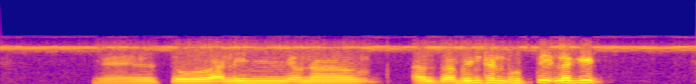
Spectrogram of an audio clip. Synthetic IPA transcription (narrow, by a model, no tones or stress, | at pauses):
t̪ɔaliɲɔna | alpabinʈʰanbʱut̪ːit̪̚ˀləɡit̪̚ˀ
